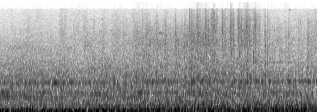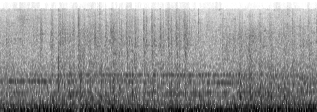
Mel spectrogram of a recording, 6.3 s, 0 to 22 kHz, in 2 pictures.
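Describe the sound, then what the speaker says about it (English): Dense gunfire from the video game Girl's Frontline 2 Exilium, a continuous rattling barrage of rapid shots and impacts against a frame, steady and moderately loud with bursts of sharper crackle in the middle. "The sound of bullets striking my frame."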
